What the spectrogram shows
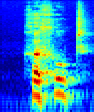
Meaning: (interjection) greetings (when arriving), goodbye (when leaving); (verb) past participle of groeten
- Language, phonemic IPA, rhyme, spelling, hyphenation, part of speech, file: Dutch, /ɣəˈɣrut/, -ut, gegroet, ge‧groet, interjection / verb, Nl-gegroet.ogg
